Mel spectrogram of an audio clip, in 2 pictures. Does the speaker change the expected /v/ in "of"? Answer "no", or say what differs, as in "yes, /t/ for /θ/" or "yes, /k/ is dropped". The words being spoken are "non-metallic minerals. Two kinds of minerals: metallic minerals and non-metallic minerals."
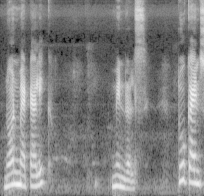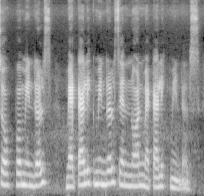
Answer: yes, /p/ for /v/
